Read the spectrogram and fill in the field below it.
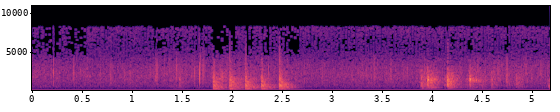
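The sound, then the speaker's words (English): Wilde knocking on Blueskin's wooden front door at night: a quick burst of about five raps, a pause, then a second shorter series of knocks, fairly loud and sharp over a faint hiss, with no voices. “Wilde had no inkling of this when he rapped on Blueskin's front door that night”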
